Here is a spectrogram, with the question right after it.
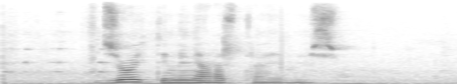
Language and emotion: Russian, sad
